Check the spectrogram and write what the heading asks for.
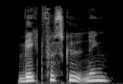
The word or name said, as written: vægtforskydning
